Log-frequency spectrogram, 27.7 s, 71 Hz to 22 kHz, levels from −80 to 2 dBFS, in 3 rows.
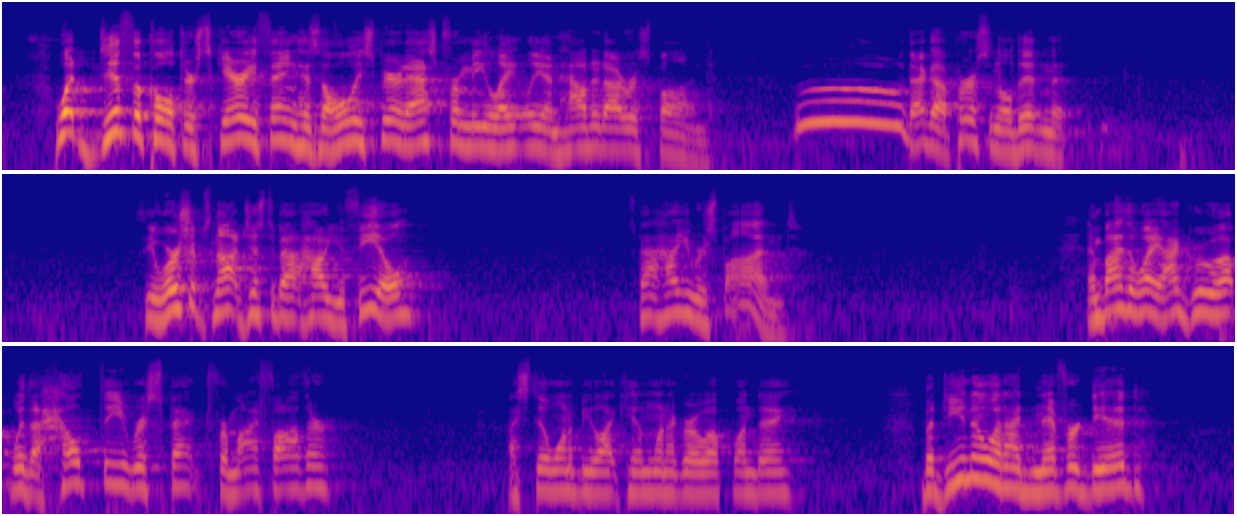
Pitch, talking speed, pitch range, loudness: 170 Hz, 155 wpm, 150-195 Hz, -32 LUFS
